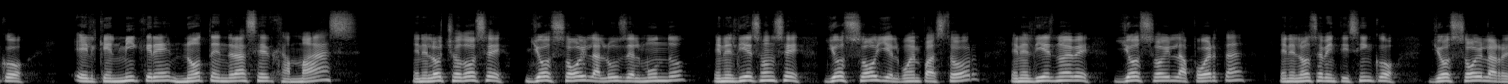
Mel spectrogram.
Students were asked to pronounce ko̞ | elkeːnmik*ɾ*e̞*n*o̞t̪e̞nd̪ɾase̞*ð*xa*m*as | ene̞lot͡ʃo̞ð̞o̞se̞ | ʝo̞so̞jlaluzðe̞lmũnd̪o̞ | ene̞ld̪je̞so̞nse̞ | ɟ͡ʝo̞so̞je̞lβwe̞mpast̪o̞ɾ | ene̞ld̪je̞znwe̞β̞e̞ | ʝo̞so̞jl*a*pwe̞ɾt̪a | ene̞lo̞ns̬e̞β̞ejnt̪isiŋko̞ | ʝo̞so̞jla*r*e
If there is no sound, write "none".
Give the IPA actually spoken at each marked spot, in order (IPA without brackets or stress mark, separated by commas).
ɾ, n, ð, m, a, r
